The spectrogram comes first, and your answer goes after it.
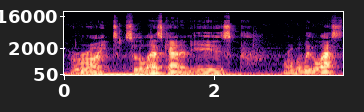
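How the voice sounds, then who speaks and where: His words come at a fairly slow pace. The man's voice carries audible room echo. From Scotland, Perthshire. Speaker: video game streamer. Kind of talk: casual gameplay livestream chat.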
